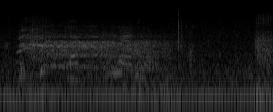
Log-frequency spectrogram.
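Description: A horse whinnying: one long call about two seconds, starting high and wavering, then fading away.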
